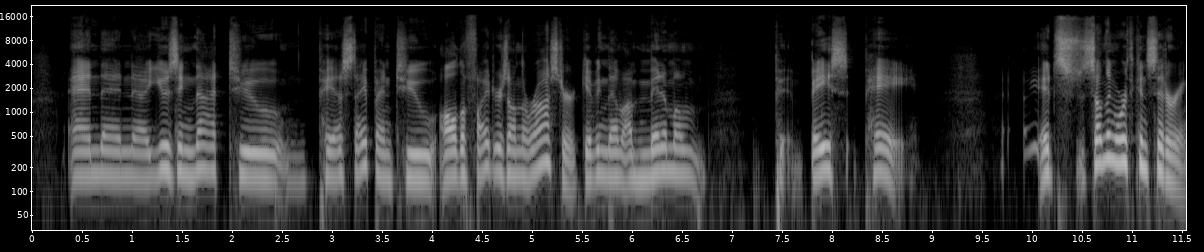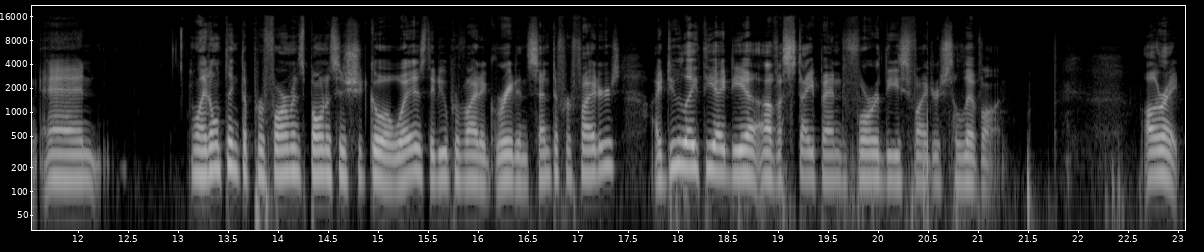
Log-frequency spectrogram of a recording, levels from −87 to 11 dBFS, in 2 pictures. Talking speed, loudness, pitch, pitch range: 165 wpm, -27 LUFS, 160 Hz, 150-175 Hz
